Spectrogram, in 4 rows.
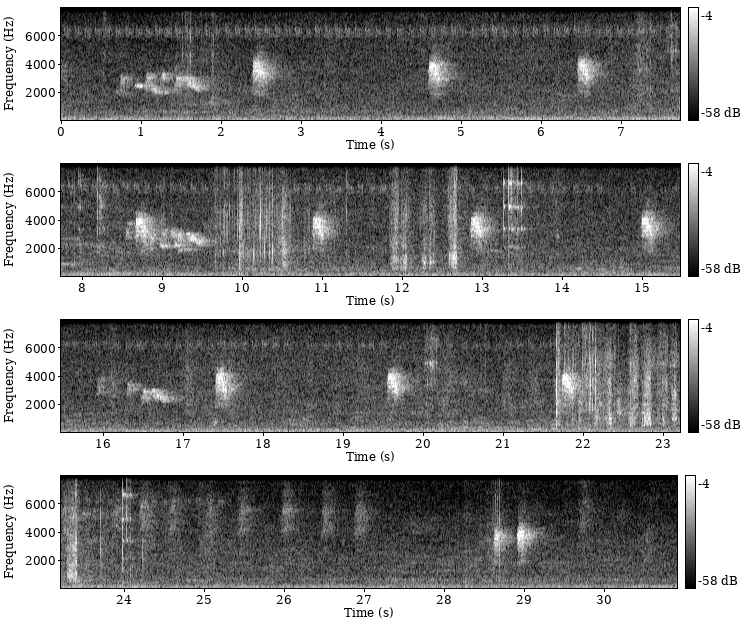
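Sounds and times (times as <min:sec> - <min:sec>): light scraping in plastic basket: 0:11.8 - 0:13.0, 0:21.7 - 0:24.1.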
